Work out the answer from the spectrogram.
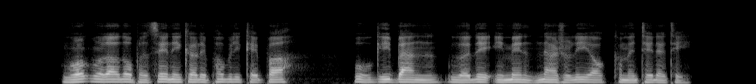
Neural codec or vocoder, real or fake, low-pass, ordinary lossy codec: codec, 16 kHz in and 24 kHz out, 0.4 kbps, LongCat-Audio-Codec, two codebook decoder; fake; 7.2 kHz; none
